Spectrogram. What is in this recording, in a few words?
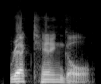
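"rectangle", American English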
